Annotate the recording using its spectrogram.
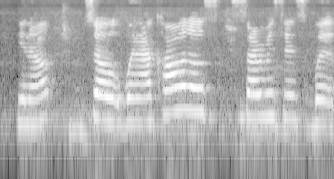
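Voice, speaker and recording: Noticeable background noise accompanies a woman talking with an American accent. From Chicago, US. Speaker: vlogger. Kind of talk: webcam rant. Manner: hesitant, many fillers.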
